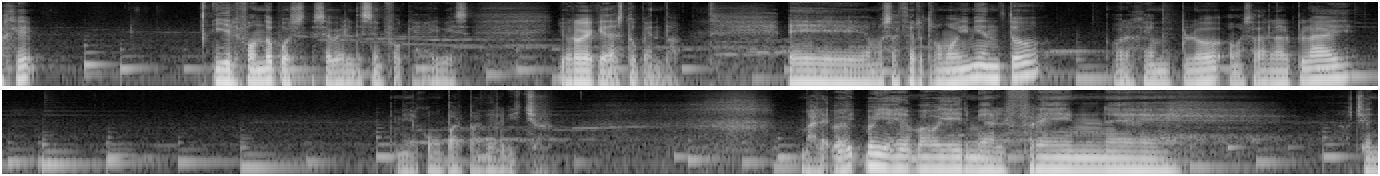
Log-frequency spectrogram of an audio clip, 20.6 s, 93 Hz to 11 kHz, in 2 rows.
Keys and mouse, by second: 6.7 click, 8.7 space, 16.4 space, 18.6 click.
